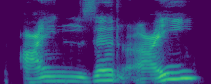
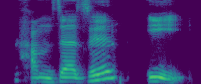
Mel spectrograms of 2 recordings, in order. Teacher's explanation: গলার ভেতর থেকে আসতেছে, আর হামজাটা একবারে নরমালি খুব সহজে উচ্চারণ করা যাচ্ছে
